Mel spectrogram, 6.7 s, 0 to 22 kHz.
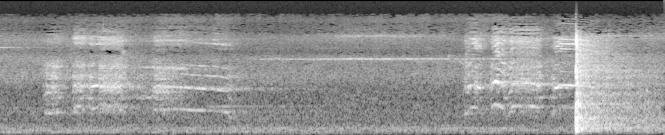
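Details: Cock-a-doodle-doo of a rooster captured with an ASUS Zenfone 2 Laser phone: two crows, the first long with a slurred falling ending, the second shorter and rougher, followed by a sharp loud knock near the end.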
